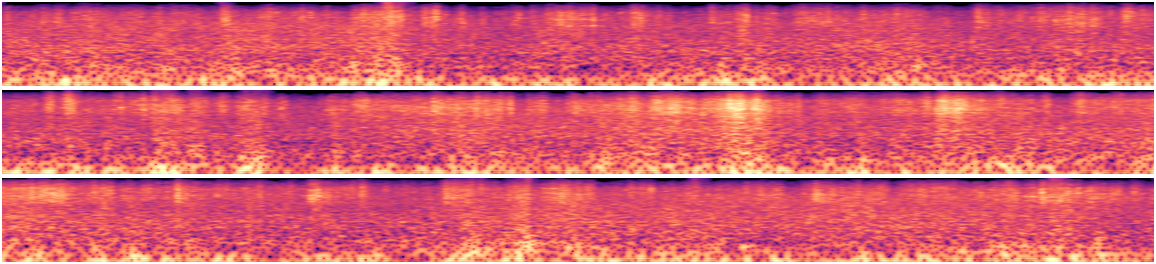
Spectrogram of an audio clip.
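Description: Water rushes past a ship's bow.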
